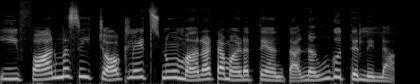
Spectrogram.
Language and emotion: Kannada, surprised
